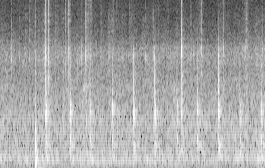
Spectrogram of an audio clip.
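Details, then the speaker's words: Levering a pry bar between the anti-roll bar and drop link gives crisp metallic knocks, about three a second, from a worn drop link with a split boot. The knock is faint while driving; drop links are being replaced. "hear is making a little knocking noise. Now, the noise when driving is so faint that it kind of doesn't matter."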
